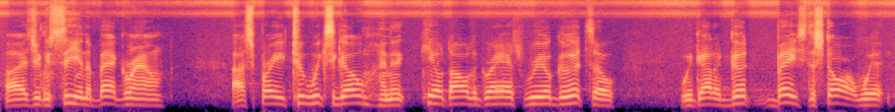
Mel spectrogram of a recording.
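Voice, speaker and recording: A man's voice: fairly high pitch, normal speed, darkish tone. Nasal-sounding man outdoors. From Georgia, US. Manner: rambling, folksy, with many fillers. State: nasal from a cold. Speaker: outdoors channel host. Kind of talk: casual vlog talk to camera. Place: outdoors in a rural field. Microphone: camera on a tripod.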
